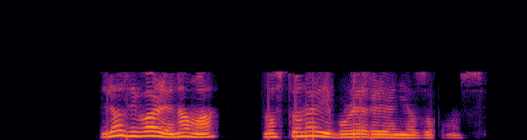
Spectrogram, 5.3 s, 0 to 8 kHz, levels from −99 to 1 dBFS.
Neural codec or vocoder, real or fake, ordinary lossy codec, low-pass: none; real; AAC, 16 kbps; 7.2 kHz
